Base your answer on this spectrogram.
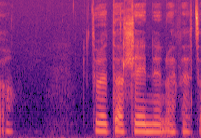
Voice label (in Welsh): "llyn" Welsh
